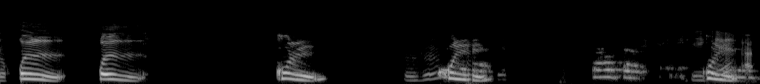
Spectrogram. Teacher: आप खा की तरफ लेकर जा रहे हैं उसको बचाए क्योंकि काफ जो है नरम तालू से अदा होता है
